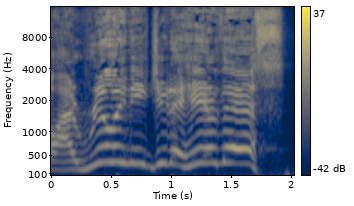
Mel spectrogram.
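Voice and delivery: Jesus calling out to the crowd, loud. Retold or imitated. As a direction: call it out so all hear. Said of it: "letting everyone know".

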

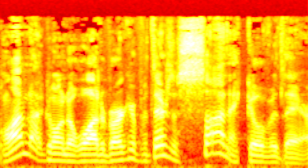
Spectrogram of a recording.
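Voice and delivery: low, soft and quick rationalizing; sneaky excuse. Retold or imitated. Pastor mimics himself dodging his own rule, low and quick. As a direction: mutter the loophole to yourself, fast. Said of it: "I was like".

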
